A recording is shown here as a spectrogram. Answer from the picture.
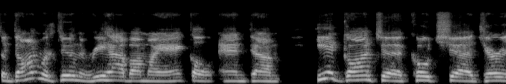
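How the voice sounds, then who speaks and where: With a Canadian accent, the voice has a bright, sharp tone and ordinary pitch variation. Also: man. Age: 60s. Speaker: hockey athletic trainer and stand-up comedian. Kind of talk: casual interview with storytelling.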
